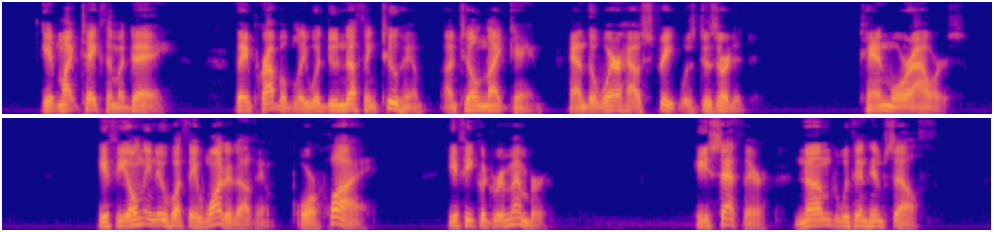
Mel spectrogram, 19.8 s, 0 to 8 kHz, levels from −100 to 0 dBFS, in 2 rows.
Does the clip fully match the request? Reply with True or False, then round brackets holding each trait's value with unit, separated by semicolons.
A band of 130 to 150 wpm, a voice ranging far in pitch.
False (140 wpm; 4.3 semitones)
